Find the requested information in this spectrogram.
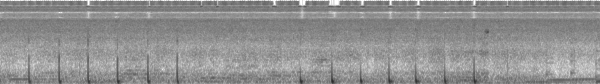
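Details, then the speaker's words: Teaching demonstration of abdominal percussion on a patient, finger-on-finger, starting in the right lower quadrant and moving clockwise: quick, even hollow drum-like taps in two runs of about six; tympanic note, a normal finding. "Os sons produzidos pela percussão são descritos como timpânicos ou maciços. A distribuição ou as eventuais mudanças nesses sons determinam o tamanho e a posição dos órgãos e do conteúdo intraabdominal."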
